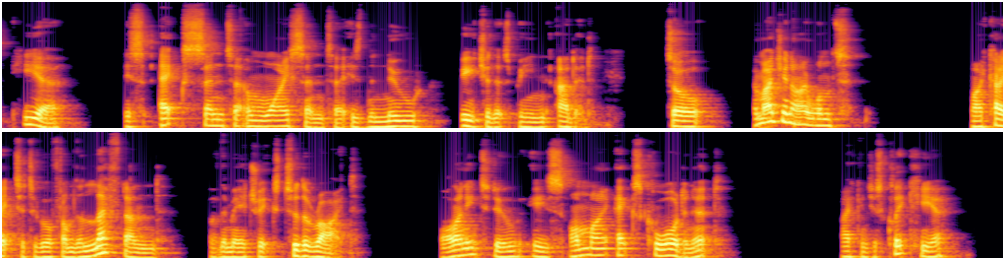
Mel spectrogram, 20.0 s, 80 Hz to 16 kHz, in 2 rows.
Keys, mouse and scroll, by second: 18.5 click.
